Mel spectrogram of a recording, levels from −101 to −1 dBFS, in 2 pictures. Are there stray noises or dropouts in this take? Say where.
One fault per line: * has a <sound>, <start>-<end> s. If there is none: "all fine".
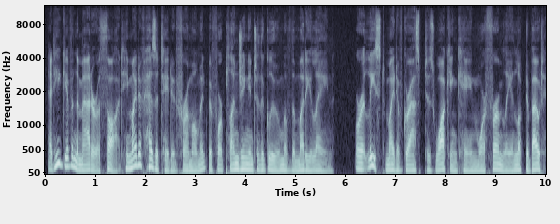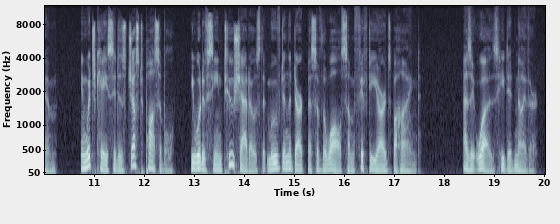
all fine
